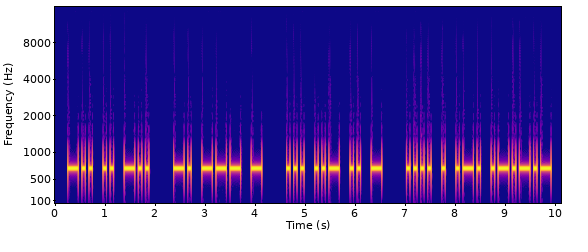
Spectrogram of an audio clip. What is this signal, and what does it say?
Morse code, heard as a keyed tone, about 17 wpm, 700 Hz. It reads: DID NOT SUIT HER.
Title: Sentences from Top 1600 Words 17wpm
